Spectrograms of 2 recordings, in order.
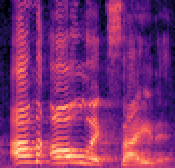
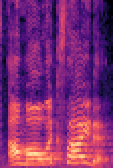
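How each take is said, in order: First: Slow, louder, laughing as she stretches it out; excited, laughing. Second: Louder, laughing through the words; bubbling over with giggles; excited, laughing. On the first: Host repeating herself for viewers, slow and laughing. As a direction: savour it through a laugh. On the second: Host greeting live viewers, excited and laughing. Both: Real, not acted.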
